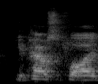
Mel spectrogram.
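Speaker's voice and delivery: usual speaking voice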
